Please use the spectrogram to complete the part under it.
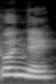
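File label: "poney", French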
